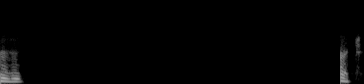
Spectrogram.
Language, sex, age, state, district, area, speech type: Marathi, male, 18-30, Maharashtra, Raigad, rural, conversation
